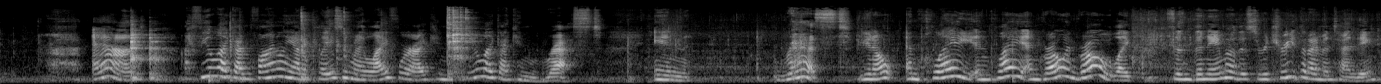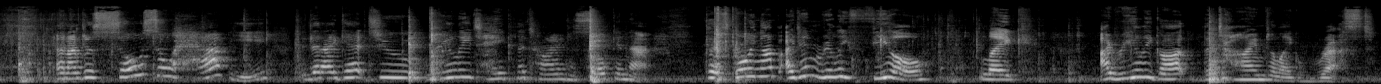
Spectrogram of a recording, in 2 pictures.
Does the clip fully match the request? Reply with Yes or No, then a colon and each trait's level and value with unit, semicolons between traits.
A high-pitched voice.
Yes: very high, 260 Hz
